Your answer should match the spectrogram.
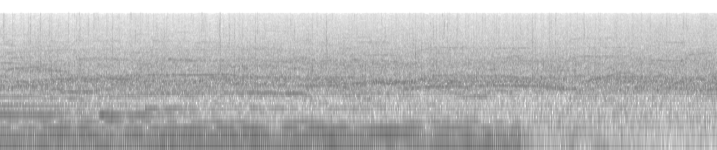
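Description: A studio audience applauding and cheering over the closing held chords of a live ballad's backing band. The music stops about eight seconds in, leaving the applause.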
